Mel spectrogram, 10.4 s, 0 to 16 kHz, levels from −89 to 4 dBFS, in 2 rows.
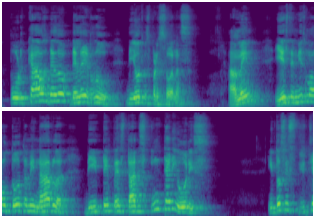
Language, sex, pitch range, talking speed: Portuguese, male, 175-215 Hz, 115 wpm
